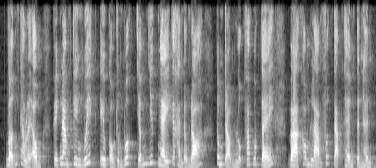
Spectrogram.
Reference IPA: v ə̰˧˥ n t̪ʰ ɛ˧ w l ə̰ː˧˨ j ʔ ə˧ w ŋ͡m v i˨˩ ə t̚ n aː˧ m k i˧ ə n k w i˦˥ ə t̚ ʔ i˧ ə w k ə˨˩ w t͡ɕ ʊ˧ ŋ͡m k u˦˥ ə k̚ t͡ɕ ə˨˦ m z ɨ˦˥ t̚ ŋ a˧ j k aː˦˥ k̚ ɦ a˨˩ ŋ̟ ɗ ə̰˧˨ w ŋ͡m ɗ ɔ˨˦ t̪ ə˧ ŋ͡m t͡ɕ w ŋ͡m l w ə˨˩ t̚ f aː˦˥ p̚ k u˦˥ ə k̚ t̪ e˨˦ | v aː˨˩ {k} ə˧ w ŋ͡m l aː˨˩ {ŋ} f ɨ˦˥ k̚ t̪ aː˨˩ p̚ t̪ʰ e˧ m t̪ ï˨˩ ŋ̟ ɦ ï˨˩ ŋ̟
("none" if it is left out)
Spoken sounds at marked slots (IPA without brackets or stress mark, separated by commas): x, m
